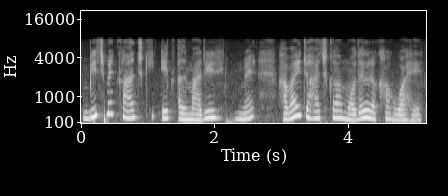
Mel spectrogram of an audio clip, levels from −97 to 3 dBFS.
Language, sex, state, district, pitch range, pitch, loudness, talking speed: Hindi, female, Arunachal Pradesh, Lower Dibang Valley, 210-255 Hz, 245 Hz, -14 LUFS, 160 wpm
